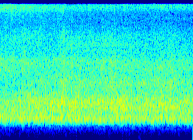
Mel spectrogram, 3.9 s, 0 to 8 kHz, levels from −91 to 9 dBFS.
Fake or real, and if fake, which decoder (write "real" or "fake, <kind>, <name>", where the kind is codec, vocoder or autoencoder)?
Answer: real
